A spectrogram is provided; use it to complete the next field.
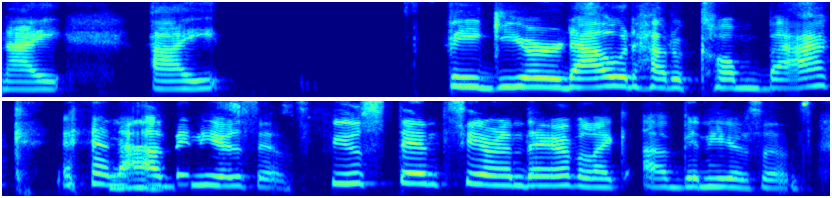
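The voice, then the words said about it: Venezuelan accent in English. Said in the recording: “I'm originally from Venezuela. That's where the accent comes from.”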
